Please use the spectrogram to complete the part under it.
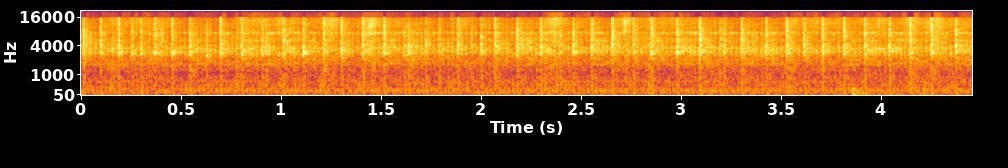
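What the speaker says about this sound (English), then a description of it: "running around the woods with a chainsaw, running like a madman, looking for trees" A chainsaw in Farming Simulator 25 runs steadily and loudly in the woods, a continuous harsh engine buzz with slight fluctuations throughout and no pauses.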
